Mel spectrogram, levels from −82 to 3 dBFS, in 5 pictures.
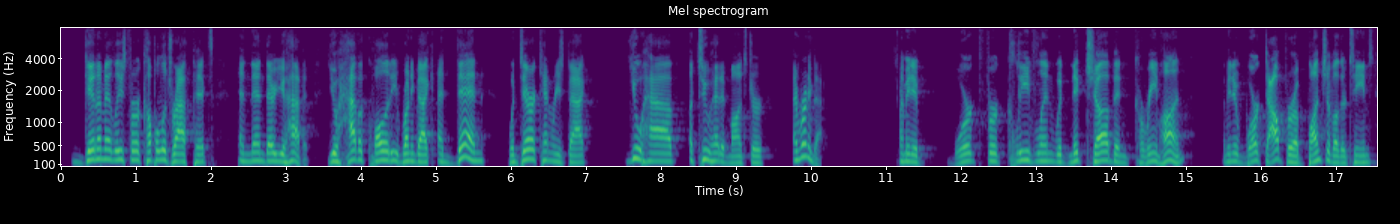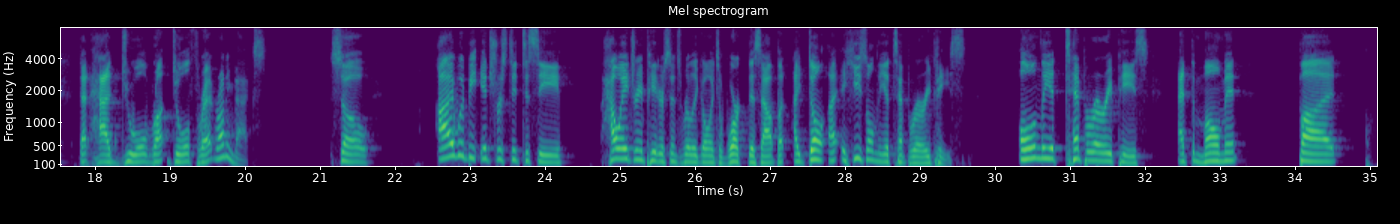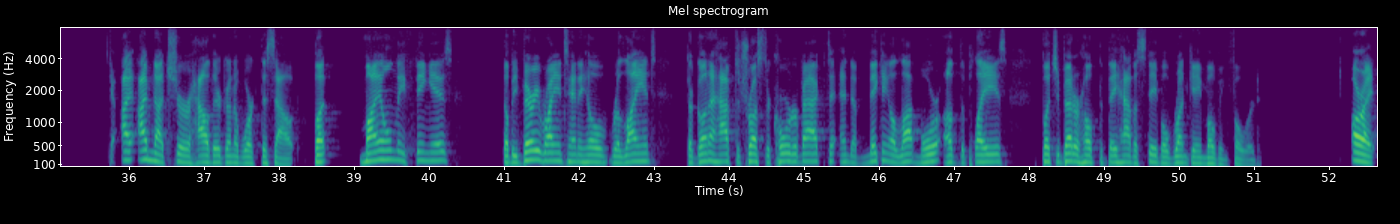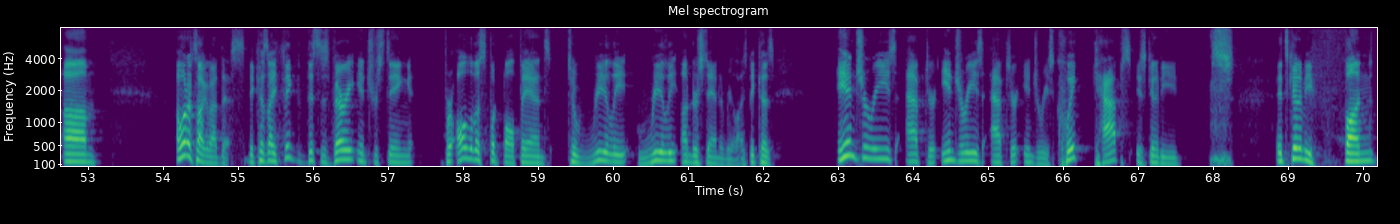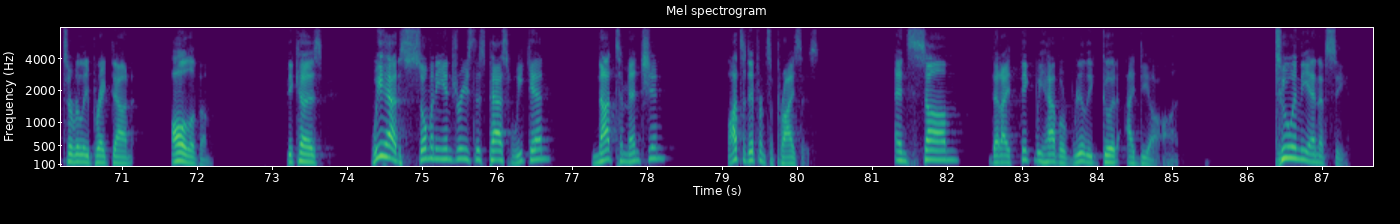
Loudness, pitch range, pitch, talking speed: -25 LUFS, 145-180 Hz, 160 Hz, 165 wpm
